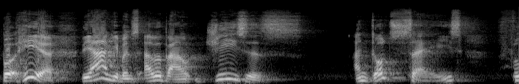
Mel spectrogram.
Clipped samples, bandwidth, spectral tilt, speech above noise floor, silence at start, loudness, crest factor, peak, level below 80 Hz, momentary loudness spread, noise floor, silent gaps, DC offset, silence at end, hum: under 0.1%; 14.5 kHz; -3 dB/octave; 38 dB; 0.05 s; -19 LUFS; 16 dB; -4 dBFS; -60 dBFS; 13 LU; -57 dBFS; none; under 0.1%; 0 s; none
